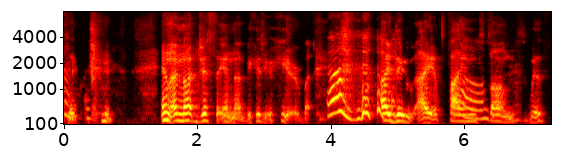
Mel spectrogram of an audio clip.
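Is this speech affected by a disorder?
Yes: cerebral palsy.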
